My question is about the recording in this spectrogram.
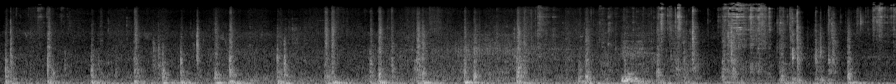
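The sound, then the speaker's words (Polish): Keys jangle and clink as someone works a door lock, a busy run of sharp metallic clicks and rattles lasting several seconds, with no voices. “Tylko ja cały czas mam klucze.”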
